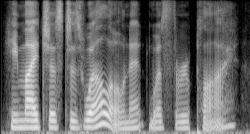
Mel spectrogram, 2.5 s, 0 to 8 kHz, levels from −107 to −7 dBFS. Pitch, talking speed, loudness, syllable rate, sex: 160 Hz, 240 wpm, -23 LUFS, 4.9 syllables/s, female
